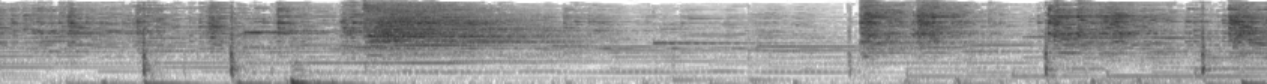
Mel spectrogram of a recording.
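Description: Live music: ringing struck tones over low drum hits, with a cymbal crash about a second in.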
